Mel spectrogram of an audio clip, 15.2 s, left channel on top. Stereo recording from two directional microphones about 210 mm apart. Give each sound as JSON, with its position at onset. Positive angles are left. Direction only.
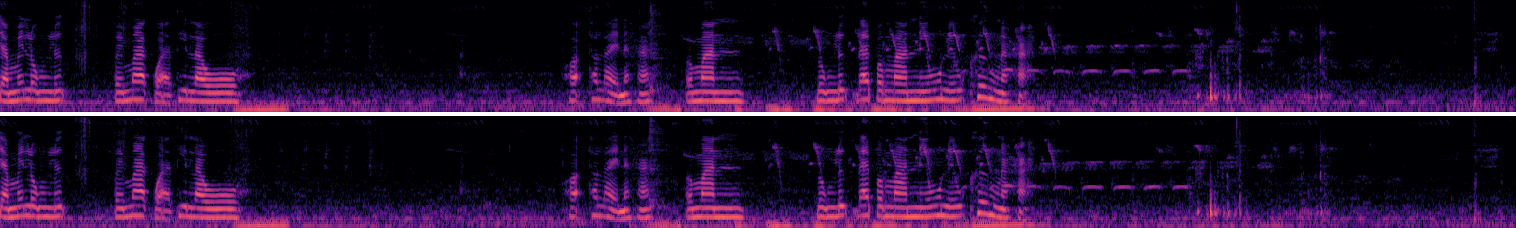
{"t": 0.0, "sound": "speech", "side_deg": 15}
{"t": 5.6, "sound": "speech", "side_deg": 15}
{"t": 12.0, "sound": "a sound", "side_deg": 20}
